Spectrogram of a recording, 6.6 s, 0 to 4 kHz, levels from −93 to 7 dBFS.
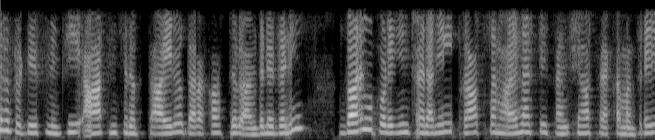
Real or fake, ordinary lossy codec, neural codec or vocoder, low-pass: fake; none; codec, 16 kHz in and 24 kHz out, 0.6 kbps, FireRedTTS-2 codec; 3.6 kHz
